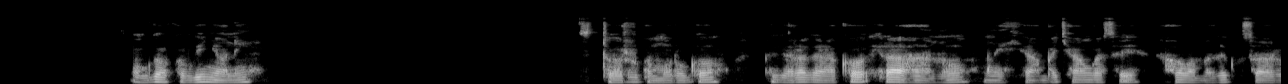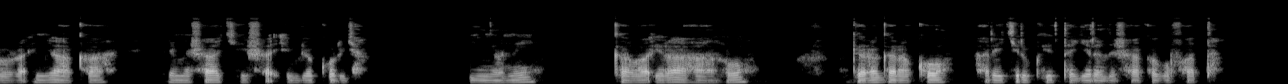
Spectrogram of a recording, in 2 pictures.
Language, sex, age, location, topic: Kinyarwanda, male, 36-49, Musanze, agriculture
